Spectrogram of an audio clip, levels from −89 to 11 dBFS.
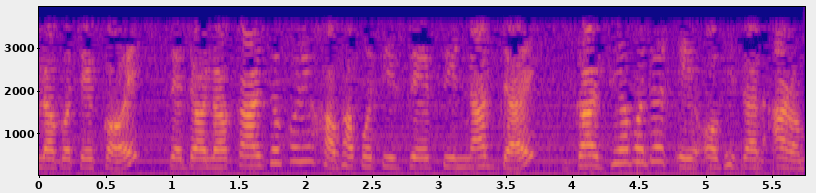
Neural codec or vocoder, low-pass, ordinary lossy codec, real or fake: none; 3.6 kHz; none; real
